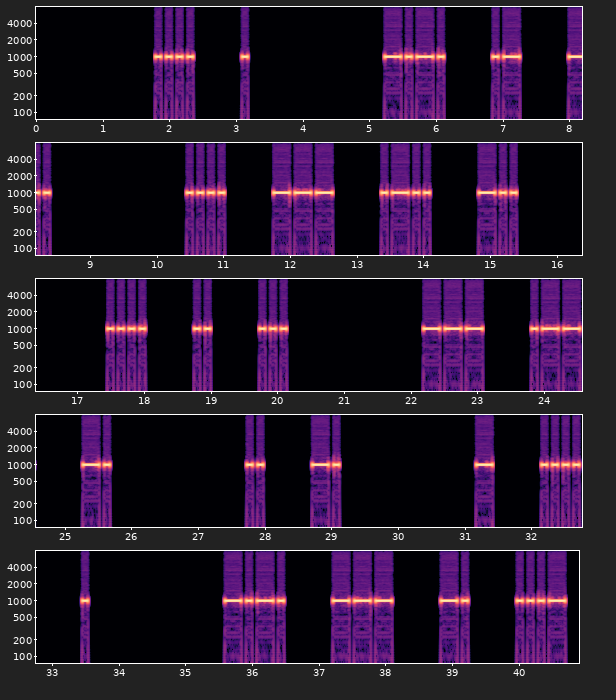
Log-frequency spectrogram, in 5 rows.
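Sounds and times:
morse code at 5 wpm: 1.8s - 2.4s, 5.2s - 6.2s, 6.8s - 7.3s, 8.0s - 8.4s, 10.4s - 11.0s, 11.8s - 12.7s, 13.4s - 14.1s, 14.8s - 15.4s, 17.4s - 18.0s, 18.8s - 19.0s, 19.7s - 20.2s, 22.2s - 23.1s, 23.8s - 24.6s, 25.3s - 25.7s, 27.7s - 28.0s, 28.7s - 29.2s, 31.2s - 31.5s, 32.2s - 32.8s, 35.6s - 36.5s, 37.2s - 38.1s, 38.8s - 39.3s, 40.0s - 40.8s.

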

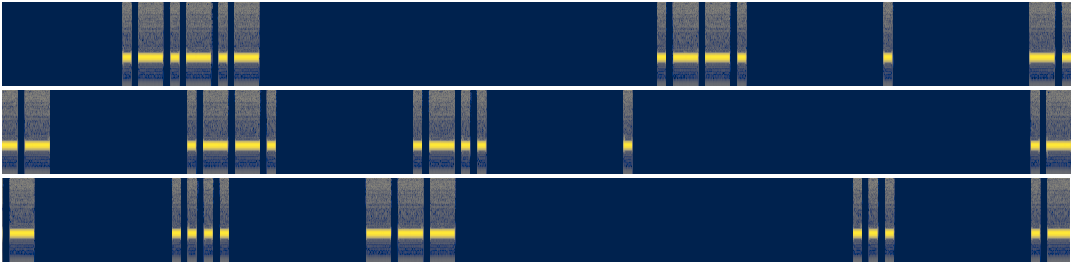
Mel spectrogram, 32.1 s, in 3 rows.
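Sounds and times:
morse code at 5 wpm: 1.2s - 2.6s, 6.6s - 7.5s, 10.3s - 11.2s, 12.6s - 13.5s, 14.8s - 15.6s, 21.0s - 21.8s, 23.1s - 23.7s, 25.0s - 26.0s, 29.9s - 30.4s, 31.7s - 32.0s.

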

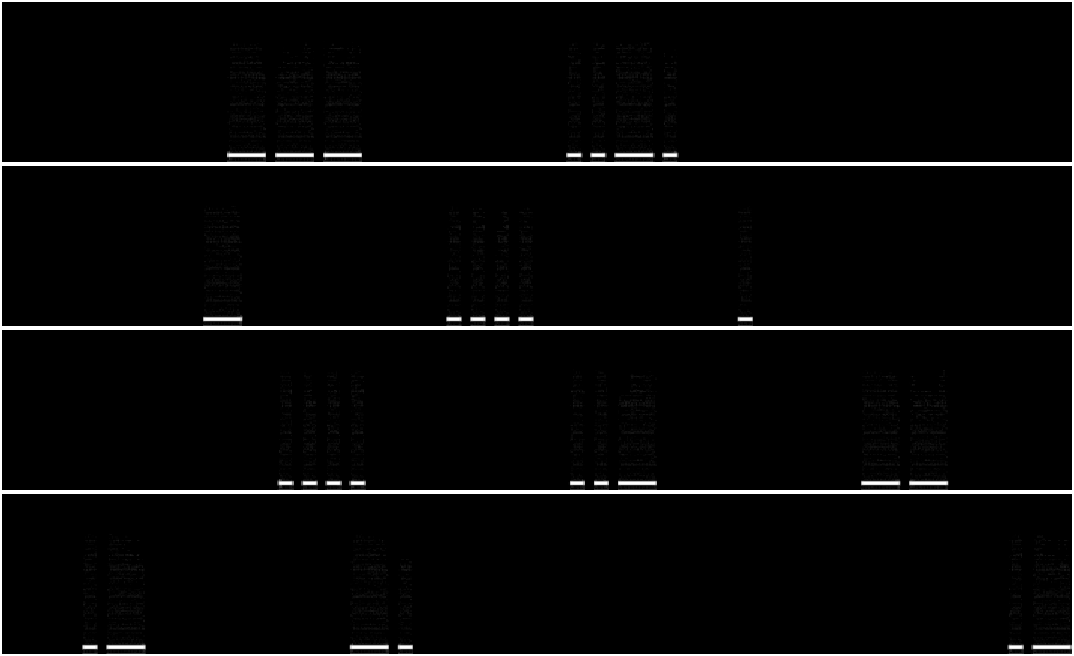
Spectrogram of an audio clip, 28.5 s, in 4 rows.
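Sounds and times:
morse code at 5 wpm: 1.5s - 2.4s, 3.8s - 4.6s, 8.5s - 8.8s, 10.1s - 10.7s, 16.1s - 16.7s, 18.1s - 18.7s, 20.0s - 20.6s, 22.0s - 22.4s, 23.8s - 24.2s, 28.1s - 28.5s.

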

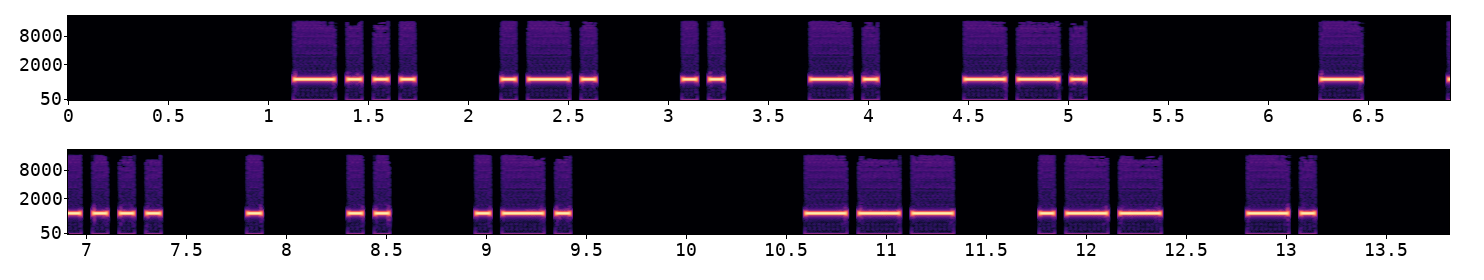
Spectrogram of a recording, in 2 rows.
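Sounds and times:
morse code at 5 wpm: 1.2s - 5.1s, 6.3s - 9.5s, 10.6s - 13.2s.

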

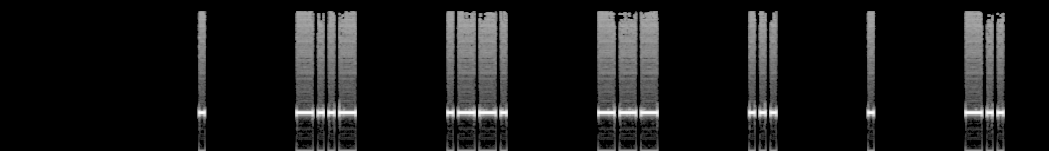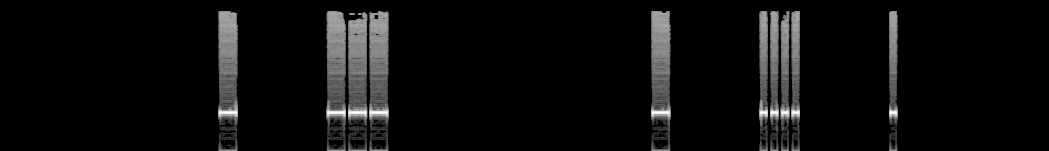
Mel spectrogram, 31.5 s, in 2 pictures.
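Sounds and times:
morse code at 5 wpm: 4.4s - 5.4s, 6.7s - 7.6s, 9.0s - 9.9s, 11.2s - 11.7s, 14.5s - 15.1s, 19.0s - 19.3s, 20.7s - 21.6s, 25.5s - 25.8s, 27.2s - 27.7s.

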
